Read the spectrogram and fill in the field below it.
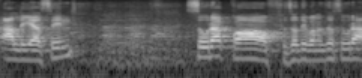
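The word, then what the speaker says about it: ق: সূরা ইয়াসিন যদি বলেন যে আল ইয়াসিন সূরা কফ যদি বলে সূরা আল কাফ যেটা আল্লাহ যেভাবে নাম রেখেছেন ঠিক সেই উচ্চারণে সঠিকভাবে বলতে হবে এটা কোরআনের আদব কোরআনের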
